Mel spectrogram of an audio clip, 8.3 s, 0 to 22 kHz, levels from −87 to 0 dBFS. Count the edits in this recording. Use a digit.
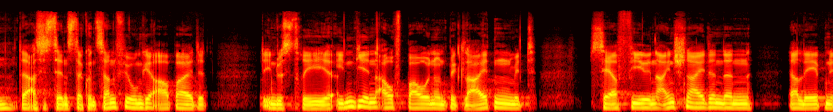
1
